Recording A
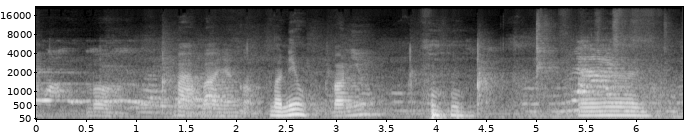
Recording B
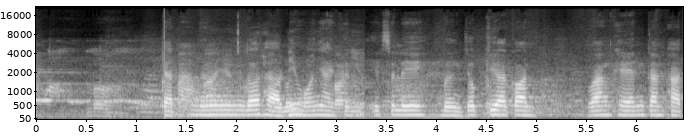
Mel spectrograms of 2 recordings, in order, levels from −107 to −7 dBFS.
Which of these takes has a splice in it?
B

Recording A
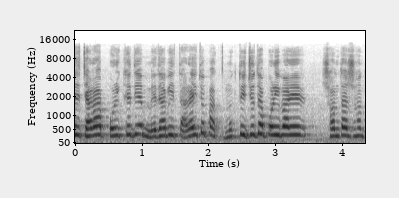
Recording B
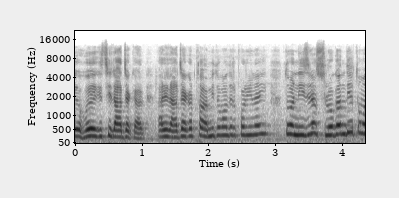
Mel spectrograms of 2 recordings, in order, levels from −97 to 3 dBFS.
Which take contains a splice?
A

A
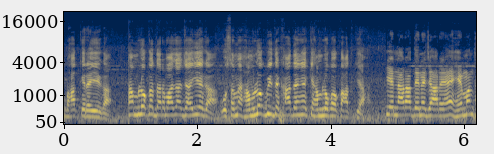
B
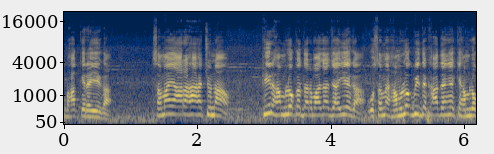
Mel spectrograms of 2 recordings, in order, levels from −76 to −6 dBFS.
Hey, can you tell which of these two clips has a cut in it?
A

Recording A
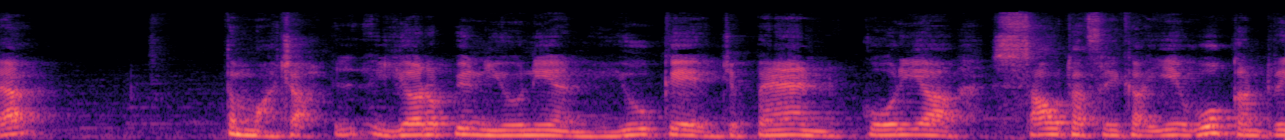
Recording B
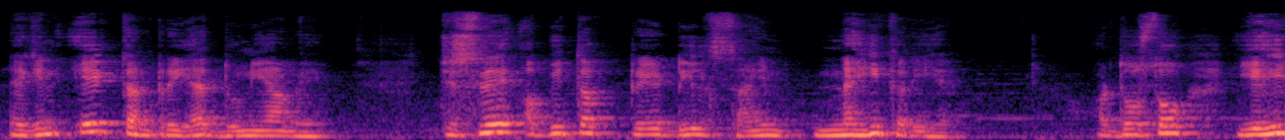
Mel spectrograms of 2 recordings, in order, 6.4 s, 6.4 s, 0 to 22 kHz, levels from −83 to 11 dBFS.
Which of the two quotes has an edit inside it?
A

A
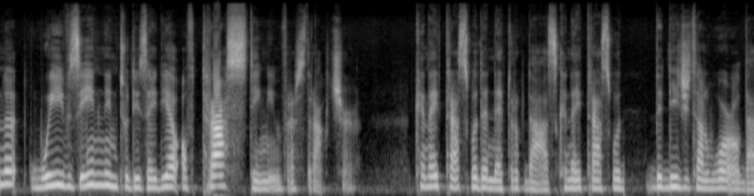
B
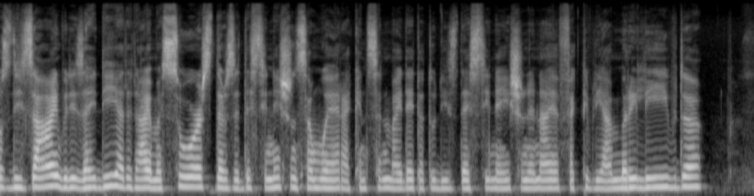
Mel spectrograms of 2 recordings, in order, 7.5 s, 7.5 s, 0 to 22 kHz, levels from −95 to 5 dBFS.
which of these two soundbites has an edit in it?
A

